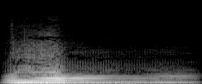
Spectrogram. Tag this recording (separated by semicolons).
lightsaber; star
